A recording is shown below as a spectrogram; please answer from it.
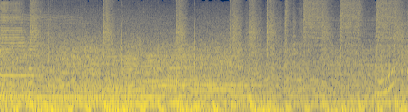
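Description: Cartoon cars start a race with loud, continuous revving engines and squealing tires, several vehicles roaring together close up, with no talking.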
